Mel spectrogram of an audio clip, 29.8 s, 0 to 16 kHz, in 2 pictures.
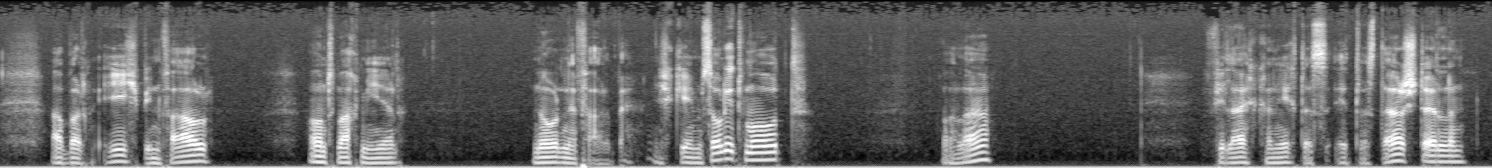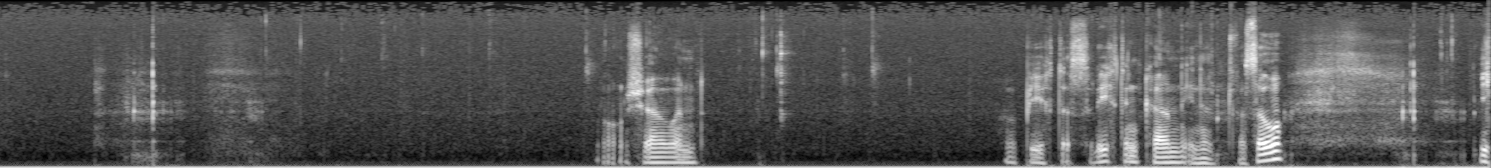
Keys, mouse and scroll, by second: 4.3 click, 12.6 middle click, 15.2 scroll down 1, 18.4 shift+right click, 19.2 shift+click, 20.8 shift+middle click, 22.7 ctrl+middle click, 23.7 ctrl+middle click, 29.4 Tab.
